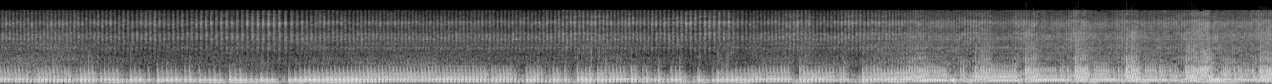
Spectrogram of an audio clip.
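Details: Suzuki GD110 scrambler that others could not start, after new spark plug and timing set: engine catches, settles into a steady idle and picks up cleanly on each throttle blip; normal running and revving.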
